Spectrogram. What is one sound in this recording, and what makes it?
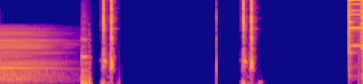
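A mouse button clicks several times.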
